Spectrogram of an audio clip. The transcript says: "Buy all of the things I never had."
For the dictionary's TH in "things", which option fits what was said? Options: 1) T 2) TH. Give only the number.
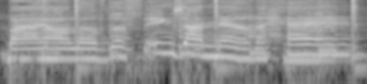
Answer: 2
